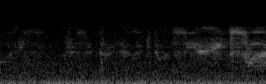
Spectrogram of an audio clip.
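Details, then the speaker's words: RCA Victor Model A-1 radio out of its cabinet on 110 V line, before output tube bias check: thin, tinny voice with harsh fuzzy edges and almost no bass; volume must be advanced far, low volume with high distortion. "tinny why you got to really Advance the volume a long ways something not quite right there Distortion too low volume High Distortion"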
